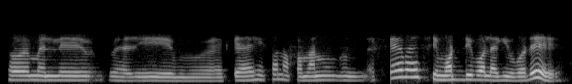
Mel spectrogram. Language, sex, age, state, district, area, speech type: Assamese, female, 45-60, Assam, Dibrugarh, rural, conversation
